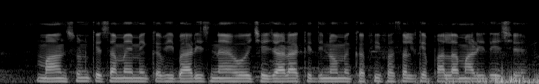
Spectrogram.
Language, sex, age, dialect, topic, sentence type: Maithili, male, 18-24, Angika, agriculture, statement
